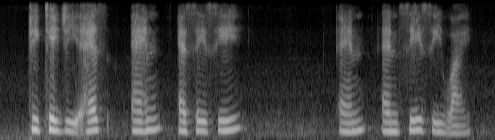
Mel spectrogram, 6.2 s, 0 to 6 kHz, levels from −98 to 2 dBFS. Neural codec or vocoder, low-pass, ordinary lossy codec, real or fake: codec, 16 kHz in and 24 kHz out, 0.6 kbps, FocalCodec, streaming, 4096 codes; 5.4 kHz; none; fake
